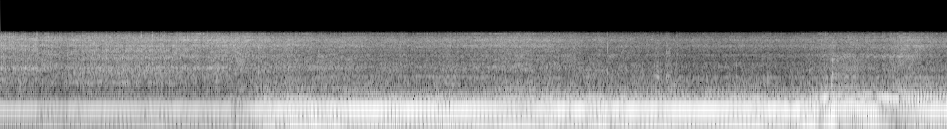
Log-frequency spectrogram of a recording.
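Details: Pontiac Grand Prix petrol engine idling with a deep, steady knock under a low rumble: rod knock from a spun bearing.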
